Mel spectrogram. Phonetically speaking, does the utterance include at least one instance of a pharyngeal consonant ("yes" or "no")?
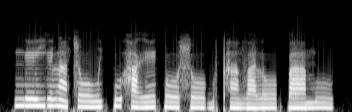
no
